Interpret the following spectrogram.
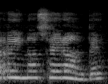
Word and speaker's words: rinoceronte: Y en la palabra rinoceronte lleva el acento en la palabra ron. Rinoceronte.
